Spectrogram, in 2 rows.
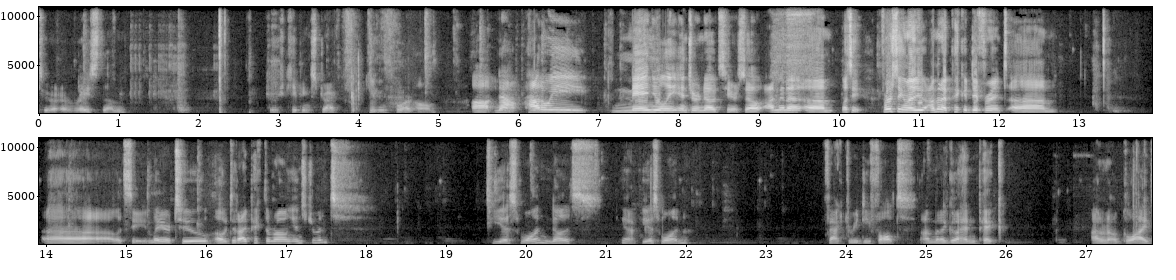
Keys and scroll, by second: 2.2 t.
